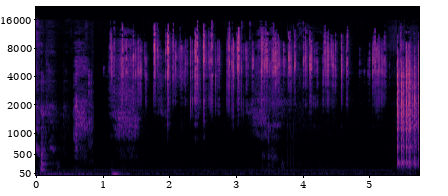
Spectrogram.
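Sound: three dice rolling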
